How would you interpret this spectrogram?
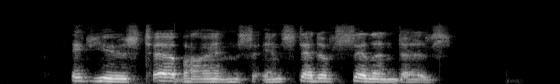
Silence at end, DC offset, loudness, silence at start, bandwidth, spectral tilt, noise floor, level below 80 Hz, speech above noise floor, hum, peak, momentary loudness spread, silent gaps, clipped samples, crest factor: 1.1 s; under 0.1%; -18 LUFS; 0.7 s; 6.8 kHz; -7.5 dB/octave; -74 dBFS; -58 dBFS; 56 dB; none; -2 dBFS; 12 LU; none; under 0.1%; 18 dB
